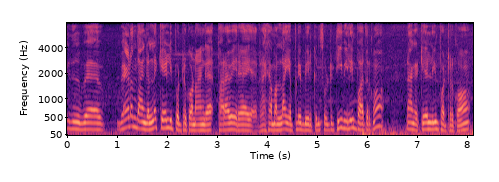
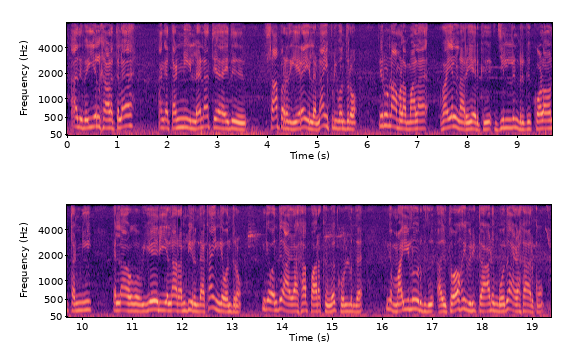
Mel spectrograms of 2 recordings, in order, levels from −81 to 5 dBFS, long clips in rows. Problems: constant background noise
